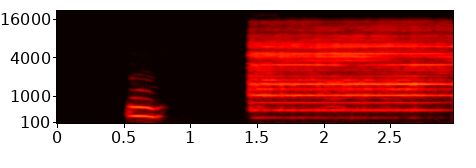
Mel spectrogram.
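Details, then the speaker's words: Philips Sonicare HX684B electric toothbrush, vibrating strongly and cleaning poorly: loud, harsh, raspy buzz when the motor starts, typical of a loose screw or broken drive pin. "Як бачите типова проблема або шуруп або зламаний штифт"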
